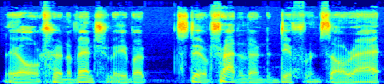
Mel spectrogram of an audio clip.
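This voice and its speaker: A man playing a jaded, fatherly griffin mentor in an audio drama, gravelly and patiently instructive. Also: sits low, moderate pace, heavily acted. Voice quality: gravelly, husky.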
